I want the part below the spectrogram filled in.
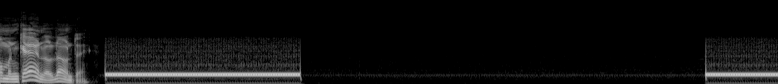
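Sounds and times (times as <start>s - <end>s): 
speech: 0.0s - 1.0s
telephone ringing tone while calling: 1.0s - 3.0s, 7.0s - 7.7s.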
